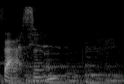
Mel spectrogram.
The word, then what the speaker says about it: fasten: It can be silent, like in the word fasten.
